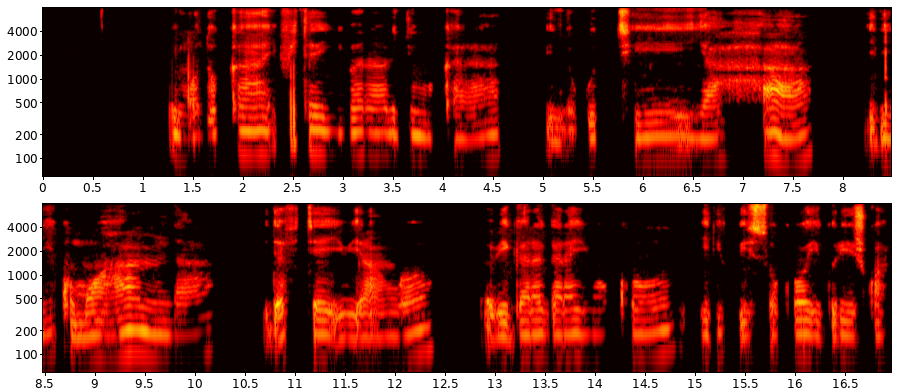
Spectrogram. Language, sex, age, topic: Kinyarwanda, female, 18-24, finance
